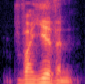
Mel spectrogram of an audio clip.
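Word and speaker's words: ויבן: You chop off that last syllable, and you get vayivn, but it wants to be like all the other kids, and so it vayiven. See, it's still a monosyllable, but it's two syllables.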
